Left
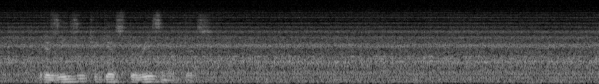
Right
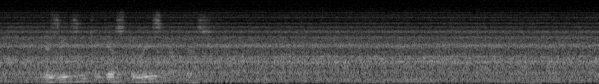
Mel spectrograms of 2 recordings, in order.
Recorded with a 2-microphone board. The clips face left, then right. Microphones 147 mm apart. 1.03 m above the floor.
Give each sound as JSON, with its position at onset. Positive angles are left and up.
{"t": 0.4, "sound": "a man speaking", "side_deg": 80, "distance_m": 2.5}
